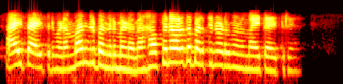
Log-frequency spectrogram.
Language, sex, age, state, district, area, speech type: Kannada, female, 18-30, Karnataka, Gulbarga, urban, conversation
